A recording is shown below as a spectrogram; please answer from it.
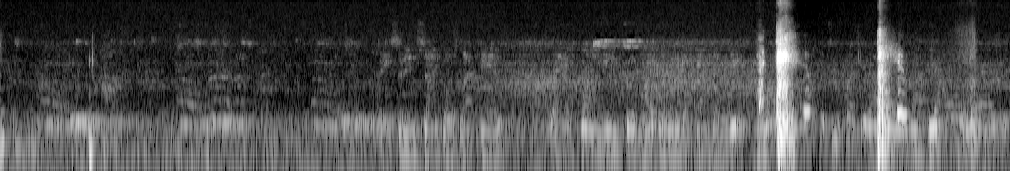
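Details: Quiet room, then a sharp sneeze followed shortly by a forceful cough burst; sneezing triggers coughing in a person whose head cold turned into a persistent chest cold.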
